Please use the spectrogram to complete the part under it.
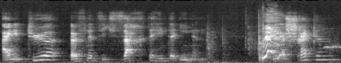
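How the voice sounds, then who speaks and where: An actor playing a lecturer on the radio, speaking in a measured, theatrical way in a 1950s radio drama. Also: male voice, on the high side, wildly swooping pitch, heavy background noise, heavily acted. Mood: ominous, instructive. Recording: echoey, distant radio broadcast.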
